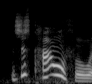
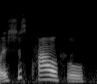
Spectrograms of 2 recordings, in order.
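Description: First: Emphatic. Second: Said in the usual way. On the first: Real, not acted.

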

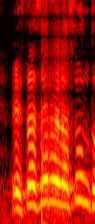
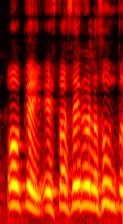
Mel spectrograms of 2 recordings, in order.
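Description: First: Said in the usual way. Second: Riéndose al decirlo, algo más rápido; riendo. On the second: Real, not acted. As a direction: suelta la frase entre risas. (con una risa sincera)

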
